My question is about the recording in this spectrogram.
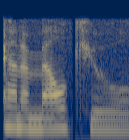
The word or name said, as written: animalcule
